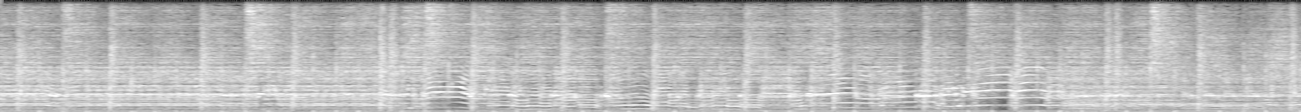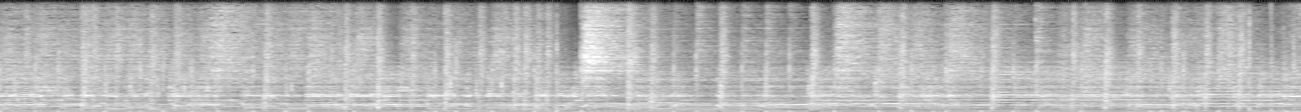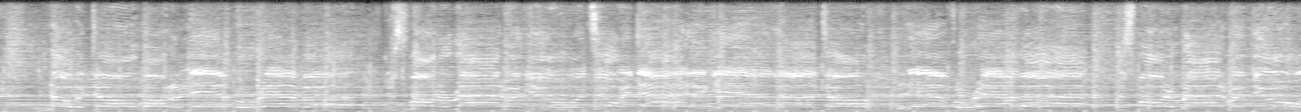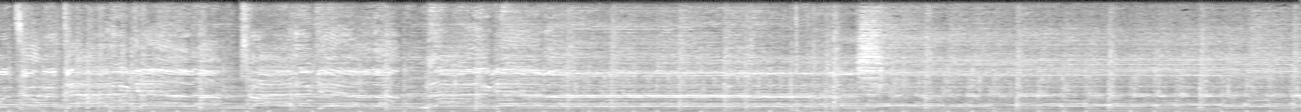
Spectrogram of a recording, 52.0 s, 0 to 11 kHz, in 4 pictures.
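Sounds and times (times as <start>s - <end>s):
bass and drum beat: 0.0s - 52.0s
electric guitar lead: 0.0s - 52.0s
person singing: 26.4s - 49.0s.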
